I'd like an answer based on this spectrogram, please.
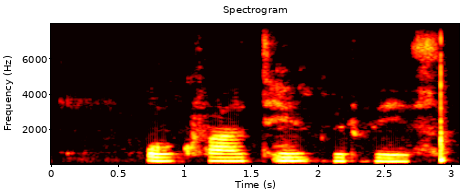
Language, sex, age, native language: Icelandic, female, 8, Icelandic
